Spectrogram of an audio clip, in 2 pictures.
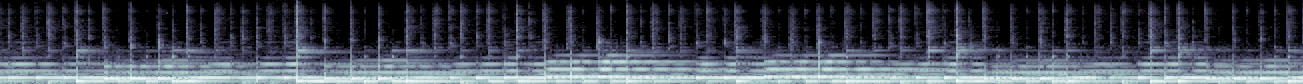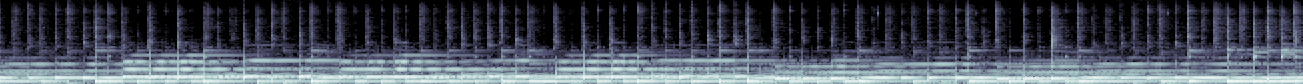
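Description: A Hang, the Swiss-made steel handpan, played live with the fingertips: quick taps set off ringing, overlapping notes in a flowing melody over a low note that keeps sounding.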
